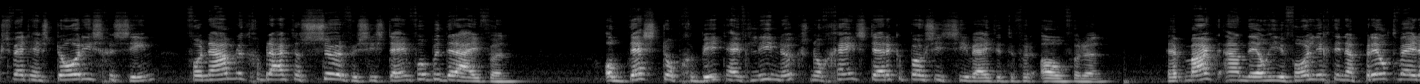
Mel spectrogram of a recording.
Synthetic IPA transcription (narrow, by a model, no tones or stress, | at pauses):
ksʋɛɹtɦɪstoːɾisχəzin | v̥oːrnaːmələkχəbrœɥk̚tɑsːørvəsisteːmvʊːɹbədrɛjvən | ʔɔp̚dɛstɔpχəbitɦejftlinʉksnɔχːejnstɛrkəpozitsiʋejtətəvərowvəɾən | hətmark̚taːndɪːlˠɦiːrvoːɹlɪχtɪnaprɪlˠtʋeː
